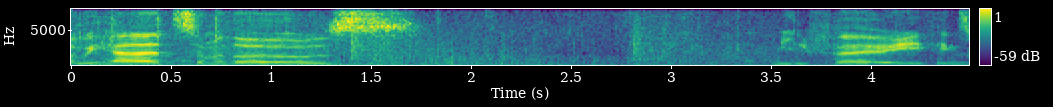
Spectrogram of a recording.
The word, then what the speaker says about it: millefeuille: Oh, that's pronounced millefeuille. That's an adorable name for a cat, millefeuille. Millie fuel.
